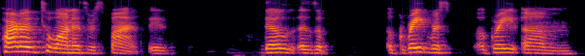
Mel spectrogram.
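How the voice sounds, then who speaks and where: A woman's voice: medium pitch, unhurried, bright, forceful tone, muffled recording. A woman with an American accent speaking casually as a panelist, in hesitant, conversational phrasing.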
